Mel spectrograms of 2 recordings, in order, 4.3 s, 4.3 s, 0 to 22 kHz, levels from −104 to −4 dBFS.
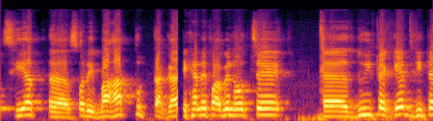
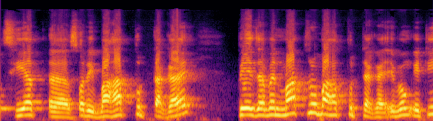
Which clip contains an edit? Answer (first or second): first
